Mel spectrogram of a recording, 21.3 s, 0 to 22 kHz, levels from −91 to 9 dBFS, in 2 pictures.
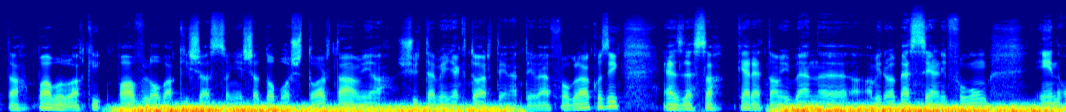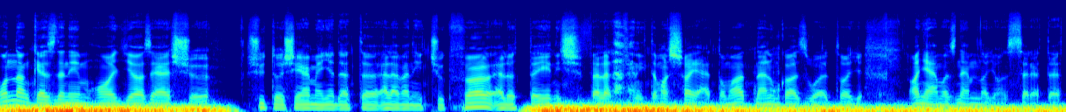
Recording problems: low rumble; loud; from 1 to 5 s, from 8 to 13 s and from 16 s on; 2 dB below the speech

